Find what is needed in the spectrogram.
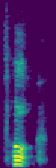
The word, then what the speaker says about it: Tunk: So Walt pronounces it with an O. It's Tunk. T-U-N-K. Not Tunk or whatever the hell he just said.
